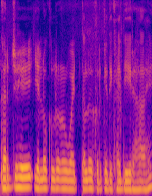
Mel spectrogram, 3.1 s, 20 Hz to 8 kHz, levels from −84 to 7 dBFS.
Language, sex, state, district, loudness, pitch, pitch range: Hindi, male, Arunachal Pradesh, Longding, -16 LUFS, 135 Hz, 130-145 Hz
